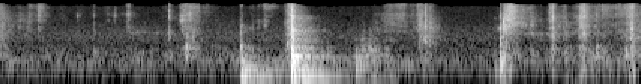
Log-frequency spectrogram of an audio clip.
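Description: Oracle cards being handled: a few soft taps and slides of the card deck, the loudest about two seconds in and a few more near the end.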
